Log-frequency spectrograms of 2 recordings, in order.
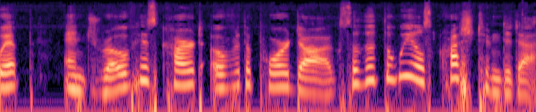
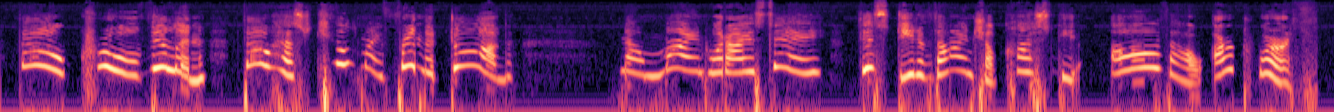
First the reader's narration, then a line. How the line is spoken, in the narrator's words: cried the sparrow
